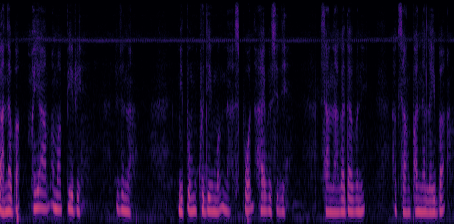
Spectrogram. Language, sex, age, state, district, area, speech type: Manipuri, male, 30-45, Manipur, Chandel, rural, spontaneous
